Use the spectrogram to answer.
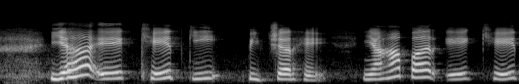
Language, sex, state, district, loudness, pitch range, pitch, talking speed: Hindi, male, Madhya Pradesh, Dhar, -15 LUFS, 240-320 Hz, 260 Hz, 115 wpm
